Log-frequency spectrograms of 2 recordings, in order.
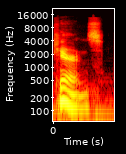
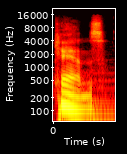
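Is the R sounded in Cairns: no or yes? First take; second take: yes; no. First: The R in the word is clearly sounded. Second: The R in the word is not sounded. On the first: "because we pronounce the R here, we pronounce Cairns" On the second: "in Australia, it's pronounced Cairns"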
